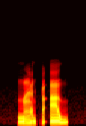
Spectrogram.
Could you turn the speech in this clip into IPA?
u m i w ɓ ɪ ʔ e w

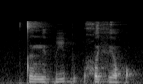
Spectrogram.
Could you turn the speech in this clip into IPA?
t ɯ mʲ ɤ p i p | χʷ ɯ fʲ ɔ p

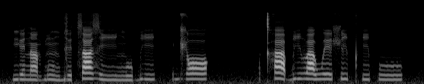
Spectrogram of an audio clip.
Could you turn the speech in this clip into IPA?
j e˨ n ã˨ ɓ ũ˨ ɡ ɪ˨ t͡s a˦ z iː˨ ŋ u˨ ɓ i˦ | d͡ʒ ɔ˦ | kʰ a˦˨ ɓ i˦ β a˦ w e˦ ʃ i˦˨ pʰ i˦ p uː˦

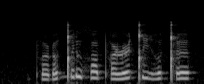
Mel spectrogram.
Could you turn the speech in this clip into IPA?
pʰ o˩ ɽ o˥ ɡ͡ǃ ə˥ ɾ u˩ x ɔ˥˩ pʰ ɔ˧ ɭ ə˞˥ ǃ i˥˩ ɦ o˥ ǃʼ ə˥

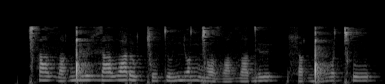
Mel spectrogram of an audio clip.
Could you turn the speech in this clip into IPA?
ǀʰ e˥ zˤ ə˧˥ ŋ͡ǃ ʉ˥ ɮ e˥ ðˤ ɯ˥ ɾ u˧˥ ǀ u˧˥ t u˧˥ ɲ ɔ˥ ŋ͡ǀ ɔ˦˨ zˤ e˧˥ zˤ e˧˥ d ʉ˥ | ɬ ɒ˧˥ ɡ͡ǃ ʉ˧˥ ʁʷ ə˥ ǀʰ u˥

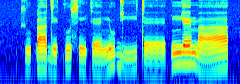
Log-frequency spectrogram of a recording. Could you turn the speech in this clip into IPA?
t͡ʃ u˨ ɓ aː˧ d e˨ k u˧ s ĩ˨ k ɛ˨ n u˦ ɡ iː˨˦ t ɛ˨ | ɲ ɛ˦ m aː˨˦

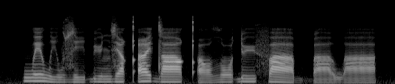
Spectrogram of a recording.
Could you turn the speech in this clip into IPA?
w e˦ w i˨ w z i˨ ɓ y˧ n z e˧ qʼ e˦ d aː˧ qʼ œ˨ ðˤ u˧ ɗ y˦ f aː˦˨ b ɓ aː˨ w a˧

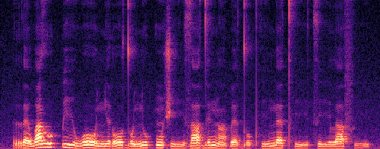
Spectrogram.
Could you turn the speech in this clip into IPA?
r ɛ˨ w a˦ ɣ u˦ k͡p iː˦˨ w oː˦˨ ɲ ɪ˨ ɾ oː˦ d o˨ ɲ uː˦ kʷ ũ˦ ʃ iː˨ z a˦ d e˦ ŋ ã˨ ɓ ɛ˨ d o˨ pʰ i˨˦ ŋ ɛ˦ tʰ iː˨ t͡s iː˨ l a˦ f iː˨

